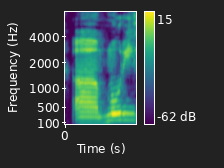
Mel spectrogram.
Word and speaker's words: Moody: I Am Rappaport Podcast with Moody, last name rhyme with Duty, and Michael Rappaport, obviously, and I watch the Joe Rogan Experience.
